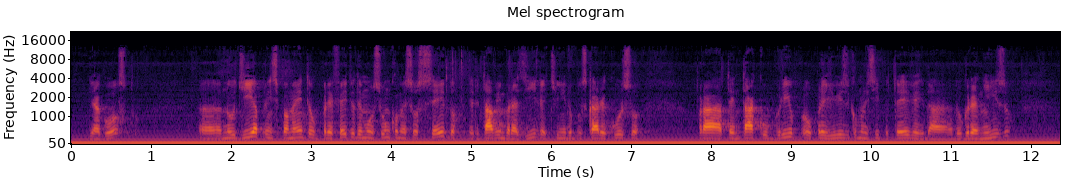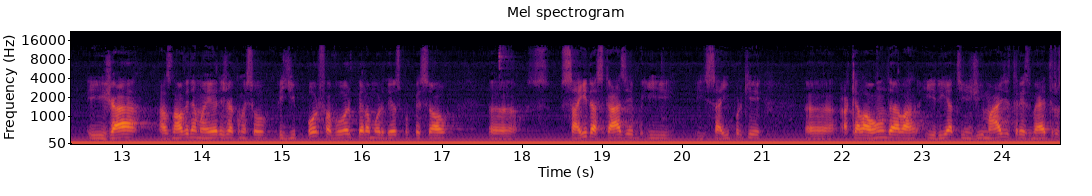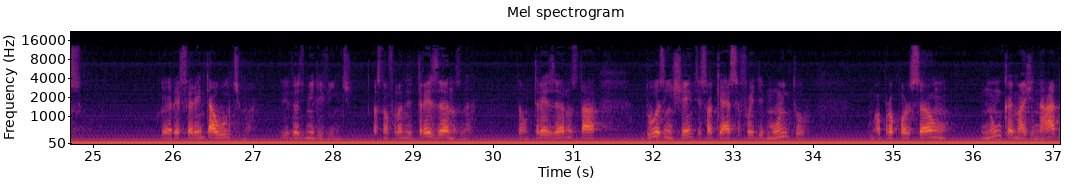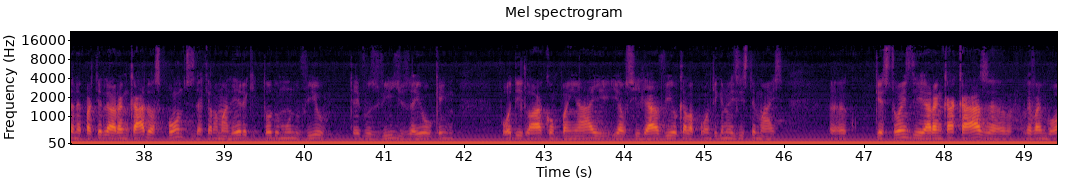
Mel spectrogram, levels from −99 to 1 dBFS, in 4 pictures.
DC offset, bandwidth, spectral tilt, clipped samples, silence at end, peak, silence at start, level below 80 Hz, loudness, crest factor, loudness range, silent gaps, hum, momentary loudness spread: under 0.1%; 13 kHz; -5.5 dB/octave; under 0.1%; 0 s; -20 dBFS; 0 s; -42 dBFS; -40 LUFS; 20 dB; 4 LU; none; 60 Hz at -40 dBFS; 9 LU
